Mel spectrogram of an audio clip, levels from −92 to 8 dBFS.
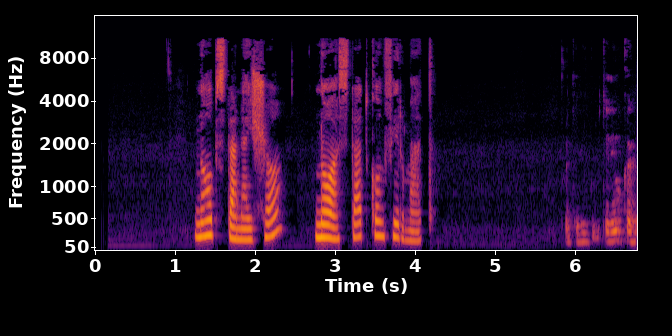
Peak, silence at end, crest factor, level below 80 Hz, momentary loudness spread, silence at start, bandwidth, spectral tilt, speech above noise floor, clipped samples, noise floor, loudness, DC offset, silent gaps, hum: -2 dBFS; 0 s; 22 dB; -70 dBFS; 20 LU; 1.25 s; 11.5 kHz; -4.5 dB/octave; 45 dB; under 0.1%; -67 dBFS; -21 LUFS; under 0.1%; none; none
